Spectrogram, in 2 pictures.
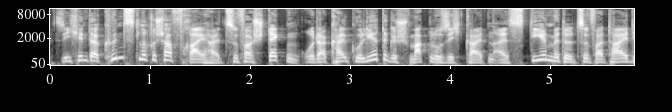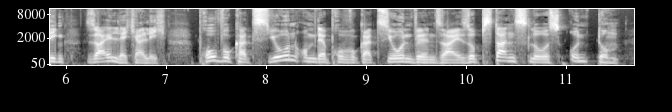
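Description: Sachlicher Radioreporter. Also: male voice, medium pitch, animated, moderate pace, dry recording, studio quality. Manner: matter-of-fact. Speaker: radio reporter. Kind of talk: news report.

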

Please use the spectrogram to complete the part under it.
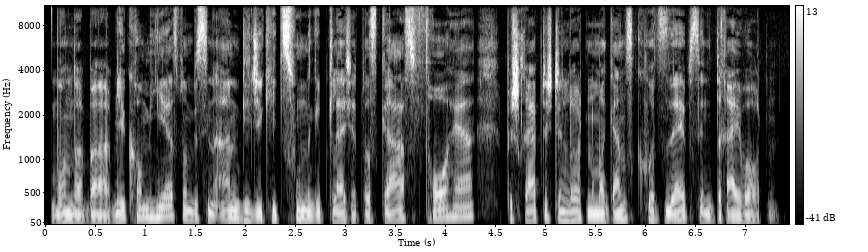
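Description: A man's voice: lowish voice, brisk, hardly any pauses, darkish tone, no room sound, studio quality. A man hosting a casual interview, easygoing, with short affirming replies. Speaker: interview host.

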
